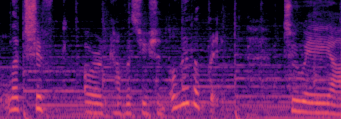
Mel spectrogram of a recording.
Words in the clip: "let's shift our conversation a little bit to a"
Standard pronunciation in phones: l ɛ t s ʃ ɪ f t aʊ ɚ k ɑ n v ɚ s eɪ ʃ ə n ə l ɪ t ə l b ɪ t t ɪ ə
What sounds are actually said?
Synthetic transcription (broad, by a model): l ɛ t s ʃ ɪ f t aʊ ɚ k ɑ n v ɚ s eɪ ʃ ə n ə l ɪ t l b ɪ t t ɪ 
